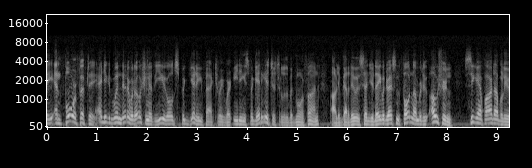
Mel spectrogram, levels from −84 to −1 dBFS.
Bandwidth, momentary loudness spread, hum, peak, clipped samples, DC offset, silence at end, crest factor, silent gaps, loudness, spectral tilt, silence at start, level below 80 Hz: 11 kHz; 7 LU; none; -12 dBFS; under 0.1%; under 0.1%; 0 s; 16 dB; none; -29 LUFS; -7.5 dB/octave; 0 s; -52 dBFS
